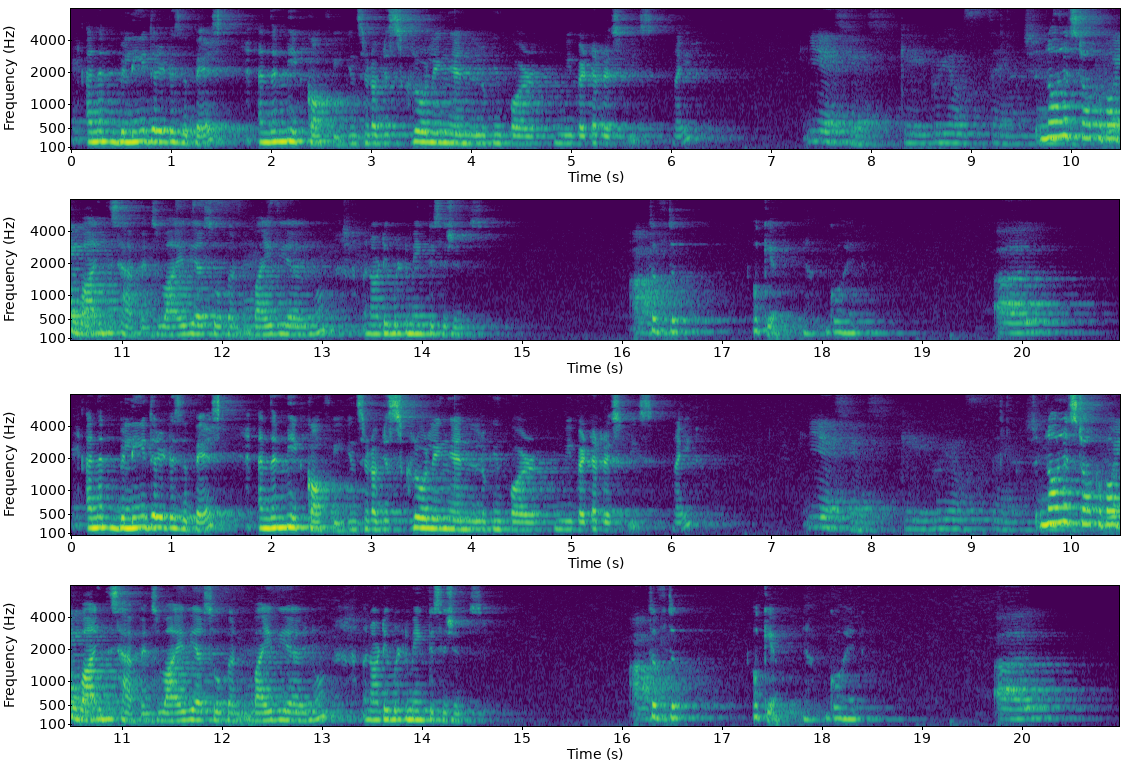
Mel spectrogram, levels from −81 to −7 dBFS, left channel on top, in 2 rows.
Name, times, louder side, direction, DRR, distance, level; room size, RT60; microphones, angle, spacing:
voice 1, 0.1-6.2 9.6-14.6 16.3-16.6 17.3-18.4, right 3 dB, 30° right, 10 dB, 0.4 m, -23 dB
voice 2, 7.3-7.9 10.3-10.6 16.1-16.3 19.7-20.1, right 1 dB, 15° right, -5 dB, 2.6 m, -31 dB
Human voice, 8.3-13.5, left 1 dB, 90° left, 1.8 m, -41 dB
10.5 x 6.5 x 4.0 m, 1.5 s
head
